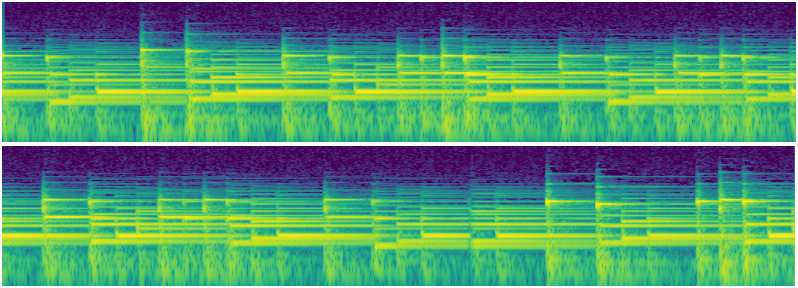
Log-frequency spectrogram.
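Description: Soft background piano music: a steady, unhurried run of struck notes and chords that ring and fade.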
